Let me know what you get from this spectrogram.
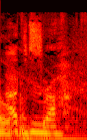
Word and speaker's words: Attenborough: O ti fa l'effetto shock, come per esempio su di me, quello di David Attenborough, lo pronuncio sempre così, poi magari un giorno ci chiamerà di là. – Attenborough. – Attenborough.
